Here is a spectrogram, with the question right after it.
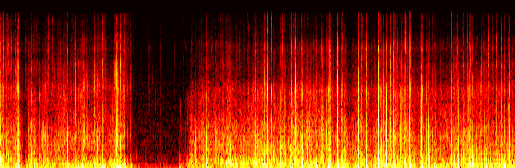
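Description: Fingertips and nails rub and flip the sequins along the edges of a small, empty, open fabric pouch covered in sequins. This makes a dense stream of soft, low-heavy crinkling and crackling clicks. The sound pauses briefly near the three-second mark, then resumes with sharper, brighter snaps scattered through the texture.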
